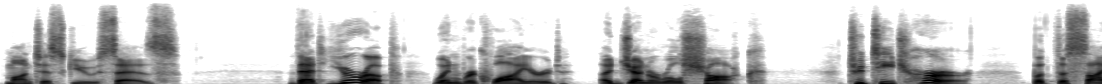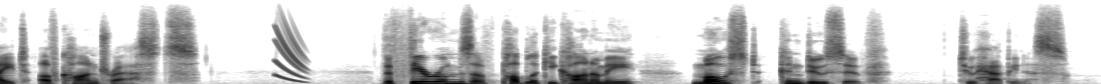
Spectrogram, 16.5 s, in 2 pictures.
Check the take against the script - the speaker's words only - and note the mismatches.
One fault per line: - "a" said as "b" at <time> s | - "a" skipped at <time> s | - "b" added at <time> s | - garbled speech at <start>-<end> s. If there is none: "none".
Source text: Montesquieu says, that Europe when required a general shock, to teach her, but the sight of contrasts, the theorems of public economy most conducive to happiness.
none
